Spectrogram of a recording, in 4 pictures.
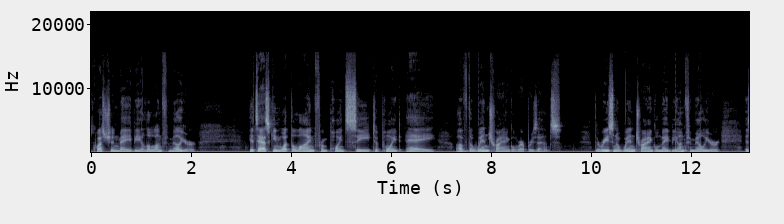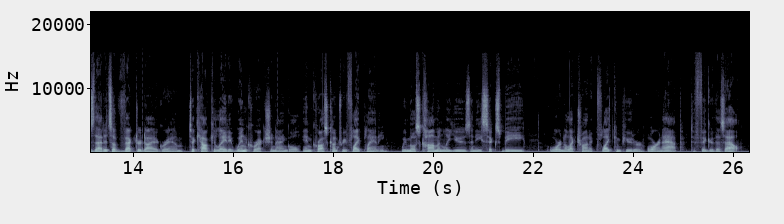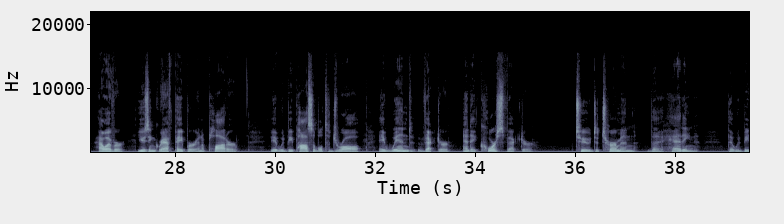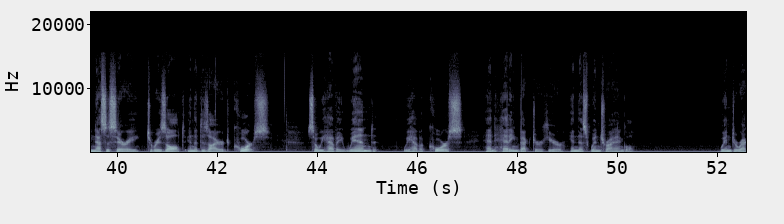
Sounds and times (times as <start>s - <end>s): Speech: 0.0s - 2.2s, 3.2s - 9.5s, 10.1s - 35.3s, 36.0s - 43.2s, 43.8s - 50.4s, 52.0s - 52.5s.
